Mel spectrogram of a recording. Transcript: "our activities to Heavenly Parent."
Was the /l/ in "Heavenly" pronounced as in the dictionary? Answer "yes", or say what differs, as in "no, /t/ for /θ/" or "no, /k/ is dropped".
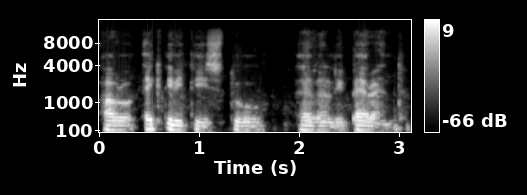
yes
